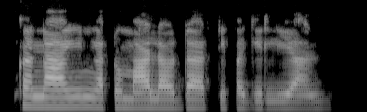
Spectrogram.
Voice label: Ilocano; often leave the country - kanayon nga tumalaw da ti pagilian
